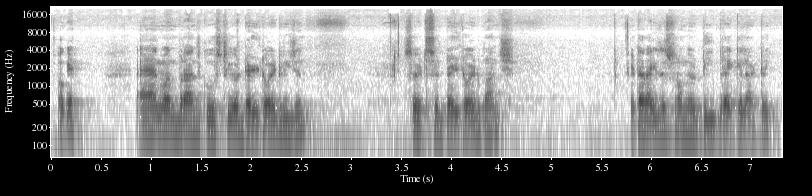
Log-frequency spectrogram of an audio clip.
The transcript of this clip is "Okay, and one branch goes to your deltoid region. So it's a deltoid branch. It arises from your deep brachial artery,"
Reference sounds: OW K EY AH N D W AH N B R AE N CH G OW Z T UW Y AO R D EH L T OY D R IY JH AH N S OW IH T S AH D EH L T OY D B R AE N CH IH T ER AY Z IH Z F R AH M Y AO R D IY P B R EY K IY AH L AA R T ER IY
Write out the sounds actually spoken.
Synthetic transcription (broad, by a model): OW K EY AH N D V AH N B R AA N CH G OW Z T UW Y AO R D EH L T OY D R IY JH AH N S OW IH T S AH D EH L T OY D B R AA N CH IH T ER AY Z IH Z F R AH M Y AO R D IY P R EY IY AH L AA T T IY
